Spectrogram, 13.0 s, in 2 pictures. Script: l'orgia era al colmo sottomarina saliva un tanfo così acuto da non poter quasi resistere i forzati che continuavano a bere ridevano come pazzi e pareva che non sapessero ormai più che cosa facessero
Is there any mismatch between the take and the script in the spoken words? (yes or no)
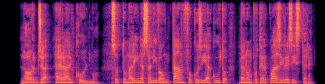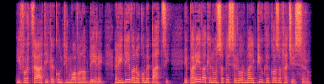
no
